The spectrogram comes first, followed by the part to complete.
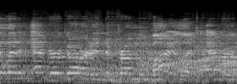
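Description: A man speaking into a microphone over a hall's PA system.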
